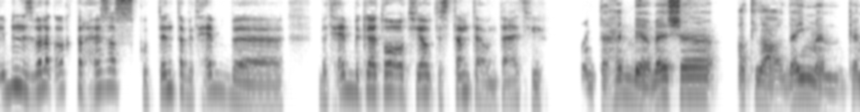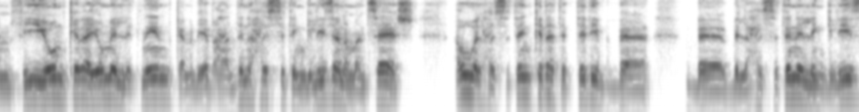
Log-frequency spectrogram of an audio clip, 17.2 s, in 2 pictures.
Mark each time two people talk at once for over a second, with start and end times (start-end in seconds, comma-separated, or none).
none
